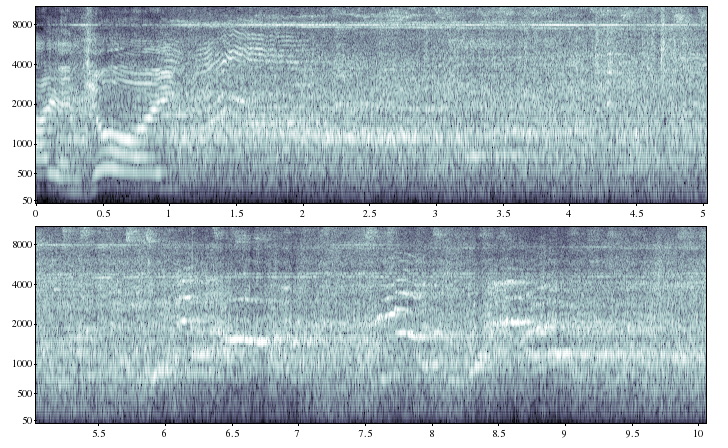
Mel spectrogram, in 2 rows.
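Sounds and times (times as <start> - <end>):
roller coaster wheels rushing: 0.0 - 10.0.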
